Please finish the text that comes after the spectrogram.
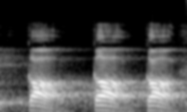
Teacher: आप जब एक प्रकार से का बोला तो ऐसा लगा कि कम वायु आई। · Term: अल्प प्राण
